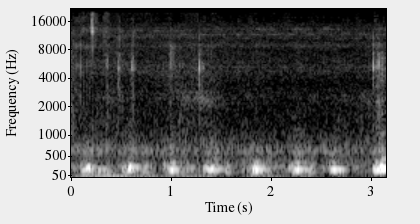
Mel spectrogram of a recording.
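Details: CTG monitor at a pregnancy check-up with about 6 weeks to go, seventh baby, straps on and fetus kicking: rapid, regular whooshing pulses at about 140 beats a minute, fetal heart rate in the normal range.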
